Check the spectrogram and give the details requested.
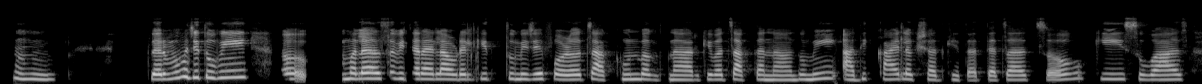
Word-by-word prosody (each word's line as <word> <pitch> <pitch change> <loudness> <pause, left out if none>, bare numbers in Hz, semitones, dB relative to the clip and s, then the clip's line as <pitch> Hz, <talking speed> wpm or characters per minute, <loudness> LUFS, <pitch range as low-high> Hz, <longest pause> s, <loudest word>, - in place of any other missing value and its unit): हं, 270 - -1
हं. 235 -2 -2 1.0
तर 235 0 +8
मग 265 +4 -1
म्हणजे 320 -2 +5
तुम्ही 315 +2 +4 0.4
अ, 245 - 0 0.6
मला 265 0 +6
असं 270 +2 +1
विचारायला 250 -2 +3
आवडेल 235 0 +2
की 255 - -2 0.2
तुम्ही 245 -1 -1
जे 245 +2 +3
फळं 225 -1 +3
चाखून 235 0 0
बघणार 215 -2 -1
किंवा 225 -1 -1
चाखताना 220 -2 -1
तुम्ही 245 +5 -1
आधी 220 +2 0
काय 235 -1 0
लक्षात 225 -3 -3
घेतात? 195 -3 -6
त्याचा 210 +1 -1
चव 235 - -3 0.2
की 250 -1 -4
सुवास 225 0 -1
235 Hz, 140 wpm, -23 LUFS, 220-255 Hz, 1.0 s, तर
